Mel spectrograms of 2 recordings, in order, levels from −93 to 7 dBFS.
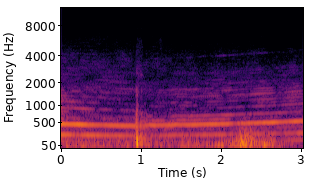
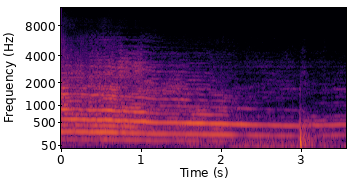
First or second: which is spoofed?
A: second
